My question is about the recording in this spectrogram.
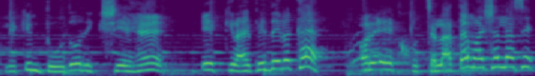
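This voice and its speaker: An actress as a gushing matchmaker aunt. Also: female voice, fairly high pitch, moderate pace, over music, natural voice. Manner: gushing, talkative. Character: chatty middle-aged matchmaking aunt. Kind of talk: TV drama acting.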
